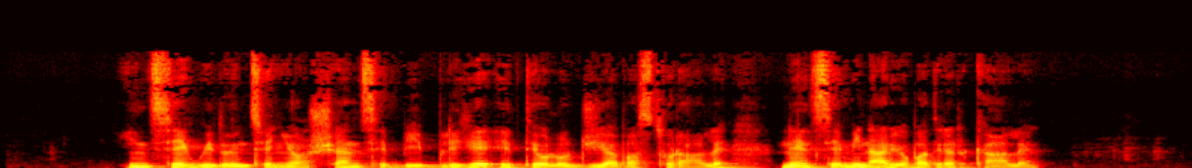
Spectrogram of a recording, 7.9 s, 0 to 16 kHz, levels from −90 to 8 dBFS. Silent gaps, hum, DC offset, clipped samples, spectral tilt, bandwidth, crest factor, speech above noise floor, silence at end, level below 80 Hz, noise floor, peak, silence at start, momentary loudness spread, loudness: none; none; under 0.1%; under 0.1%; -6 dB/octave; 11.5 kHz; 18 dB; 50 dB; 1.05 s; -46 dBFS; -68 dBFS; -2 dBFS; 0.85 s; 7 LU; -19 LUFS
